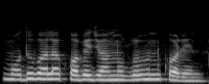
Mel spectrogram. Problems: constant background noise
